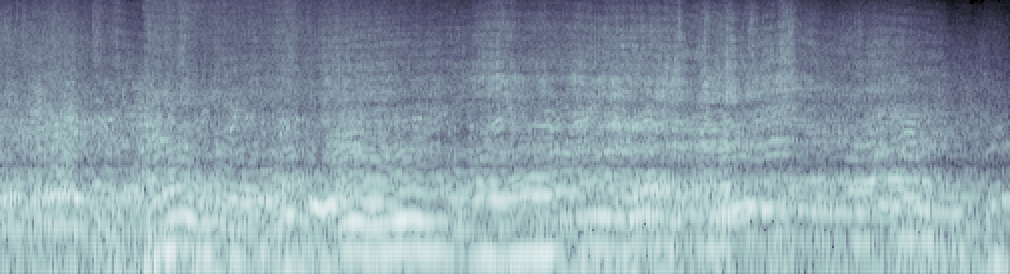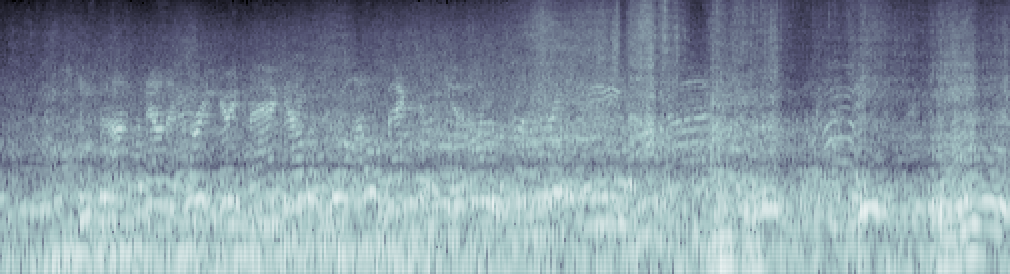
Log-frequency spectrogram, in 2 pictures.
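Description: Several race car engines running at once, their pitches rising and falling as they rev.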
